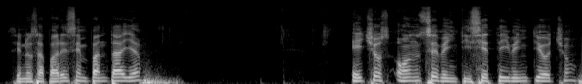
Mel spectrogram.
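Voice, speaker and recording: A man preaching a live-streamed Bible teaching sermon. He reads scripture at an unhurried pace and explains it, often correcting himself in asides. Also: on the high side, darkish tone, no room sound.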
